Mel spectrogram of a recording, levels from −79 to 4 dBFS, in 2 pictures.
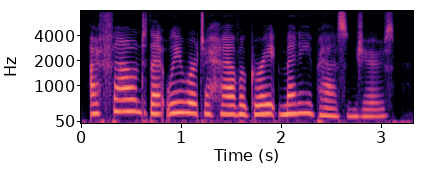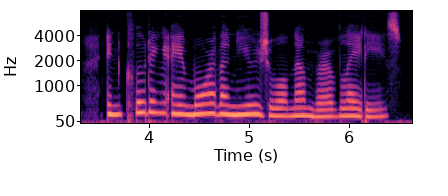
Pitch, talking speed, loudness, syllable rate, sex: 230 Hz, 170 wpm, -18 LUFS, 4.7 syllables/s, female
